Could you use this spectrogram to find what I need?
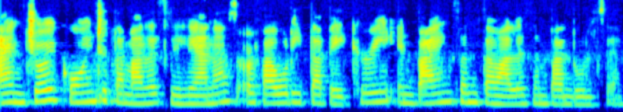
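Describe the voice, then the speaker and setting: A woman speaks at a very fast clip with a Spanish accent. Her pitch sits in the middle, and her intonation stays fairly even. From East Los Angeles, California. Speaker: student. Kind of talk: reading aloud. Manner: scripted, read-aloud delivery.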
